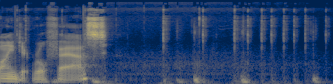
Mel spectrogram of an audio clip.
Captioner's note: fingers tapping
